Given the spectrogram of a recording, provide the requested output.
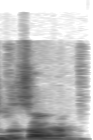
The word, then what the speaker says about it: Lizanne: Okay, so it's Lizanne, right? I was saying it wrong. Lizanne.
